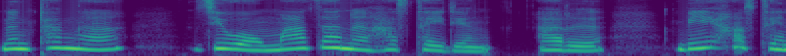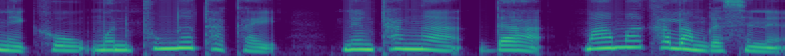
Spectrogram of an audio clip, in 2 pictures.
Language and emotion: Bodo, neutral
